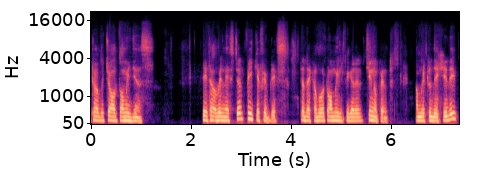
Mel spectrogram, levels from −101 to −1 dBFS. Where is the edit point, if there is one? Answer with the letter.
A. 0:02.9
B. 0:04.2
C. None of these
B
